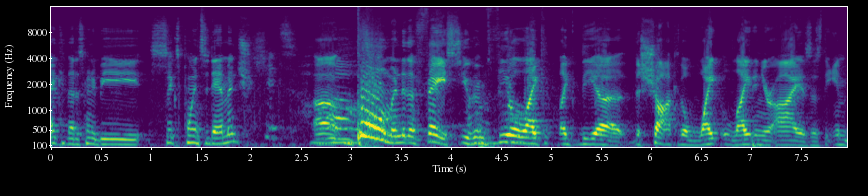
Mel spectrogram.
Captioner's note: boom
